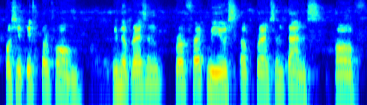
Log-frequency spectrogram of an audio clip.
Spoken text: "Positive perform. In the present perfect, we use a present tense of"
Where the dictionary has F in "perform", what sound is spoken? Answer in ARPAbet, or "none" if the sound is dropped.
F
